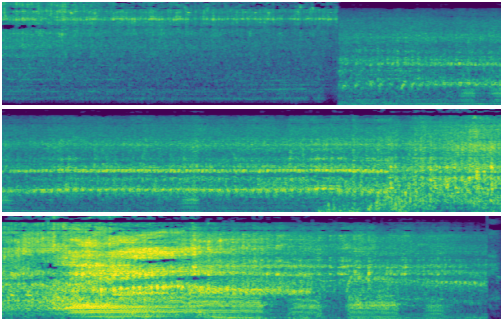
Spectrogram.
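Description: Motorized bicycle's small petrol engine sputtering and firing briefly on starting fluid as the bike coasts downhill, building to its loudest about two-thirds of the way through. The first few seconds hold only a faint background.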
